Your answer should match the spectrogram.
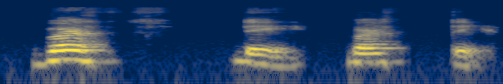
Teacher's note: jadi saat pengucapan birthday itu lidahnya akan seperti terjepit antara Gigi atas dan Gigi bawah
